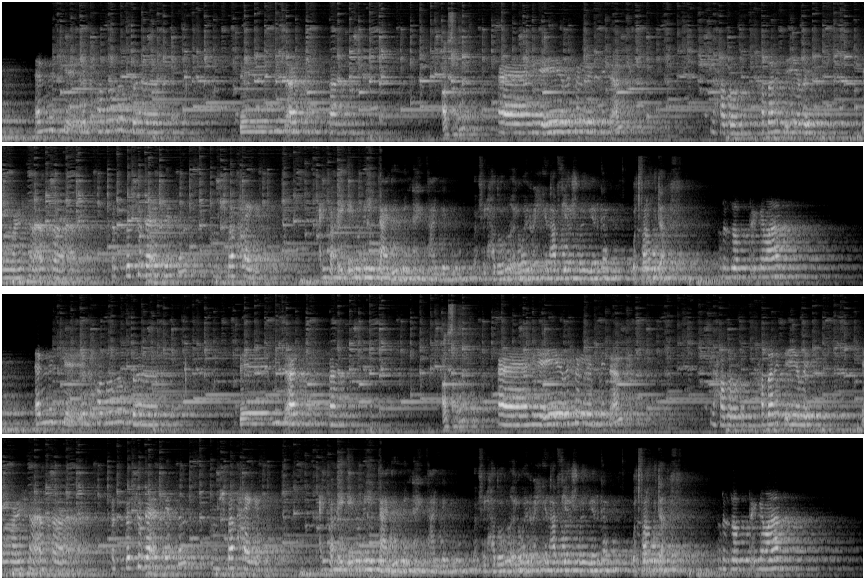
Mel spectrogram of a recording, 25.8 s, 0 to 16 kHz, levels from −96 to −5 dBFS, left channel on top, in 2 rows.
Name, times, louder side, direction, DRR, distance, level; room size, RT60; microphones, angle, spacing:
voice 1, 0.5-2.4 3.6-5.2 7.4-9.5 10.6-12.3 12.9-14.2 14.6-15.7 16.1-16.8 17.4-17.5 22.4-22.7 23.7-24.7, right 2 dB, 65° right, 0 dB, 3.9 m, -32 dB
sound 1, 0.8-18.6, left 2 dB, 20° left, 1.0 m, -41 dB
voice 2, 6.6-7.0 17.7-22.0 22.4-22.9, equal, ahead, 1 dB, 3.0 m, -33 dB
26.0 x 23.0 x 10.0 m, 2.4 s
head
